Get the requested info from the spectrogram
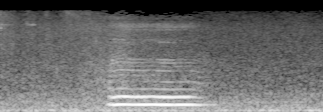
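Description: A woman hums a single closed-mouth "mm" at one steady pitch. It lasts a little under a second, near the middle.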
